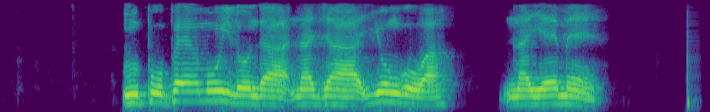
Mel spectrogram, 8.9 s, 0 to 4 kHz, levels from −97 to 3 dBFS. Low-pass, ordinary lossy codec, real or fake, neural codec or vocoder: 3.6 kHz; AAC, 16 kbps; real; none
